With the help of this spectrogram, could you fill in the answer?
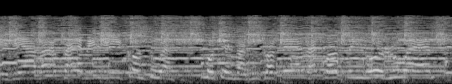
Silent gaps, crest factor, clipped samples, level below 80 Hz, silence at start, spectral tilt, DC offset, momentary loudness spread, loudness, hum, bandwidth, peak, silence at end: none; 14 dB; under 0.1%; -64 dBFS; 0 s; 1 dB/octave; under 0.1%; 2 LU; -13 LUFS; none; 10.5 kHz; 0 dBFS; 0 s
